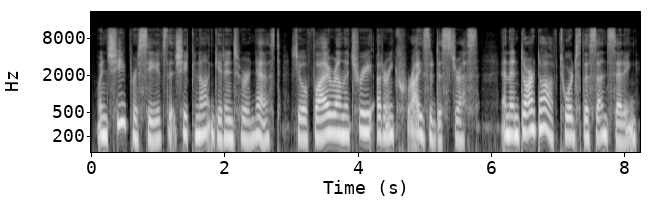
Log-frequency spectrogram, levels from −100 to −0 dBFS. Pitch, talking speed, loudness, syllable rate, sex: 205 Hz, 205 wpm, -17 LUFS, 4.9 syllables/s, female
